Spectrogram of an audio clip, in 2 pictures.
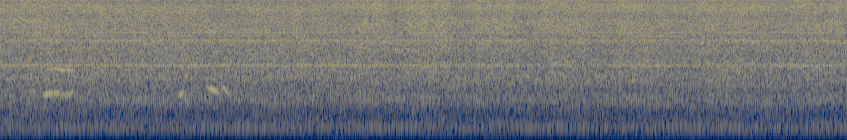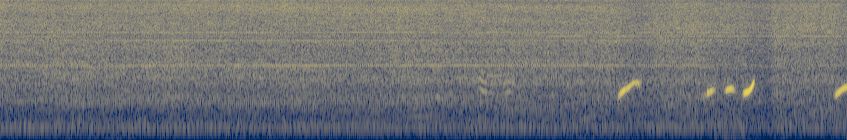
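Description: Pressure washer running steadily, its motor and pump humming under the hiss of the high-pressure spray on the concrete driveway. Near the end, a few short, high, rising squeals cut in over it.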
